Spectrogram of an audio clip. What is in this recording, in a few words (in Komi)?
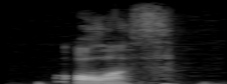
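"олас", Komi, male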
